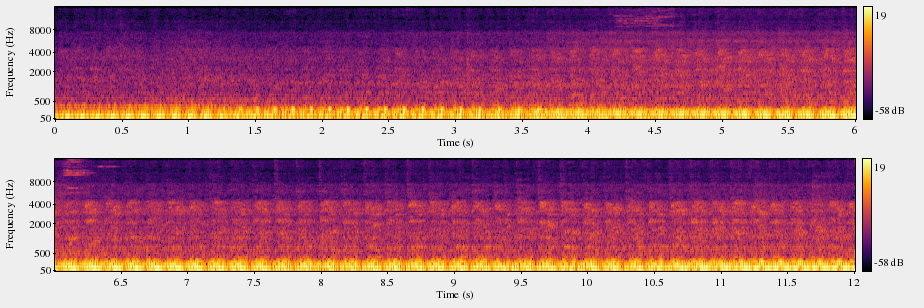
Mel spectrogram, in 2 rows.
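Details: 1996 Ford F150 parked in a barn, where rodents chewed the injector wires: loud idle running a little off, uneven lumpy pulse about three beats a second; misfire, to be fixed by replacing the injector pigtails.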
